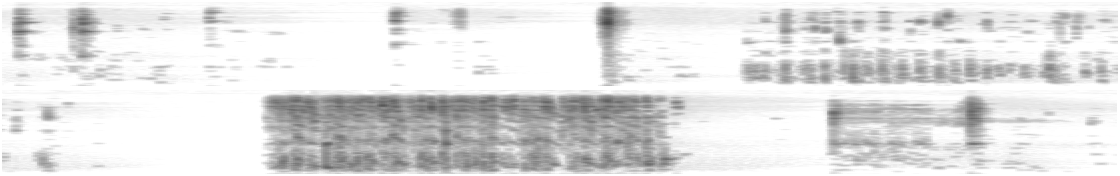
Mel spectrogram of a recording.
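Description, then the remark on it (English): A lighter, used to light weed for smoking, clicks several times with sharp, isolated snaps, then a scratchy rasp of the wheel gives way to a loud, steady hiss lasting over a second, followed by a few more clicks. “So if you hear click, click, fire, fire, and all that other shit, some coughing, grow up.”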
